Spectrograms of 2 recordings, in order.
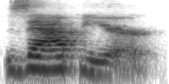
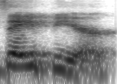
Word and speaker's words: Zapier: people are familiar with zapier also called zapier depending on which pronunciation you want and what that does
